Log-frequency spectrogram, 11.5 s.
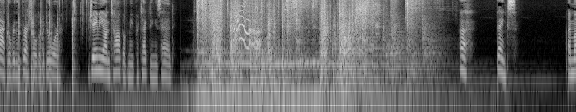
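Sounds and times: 
speech: 0:00.0 - 0:07.2, 0:09.2 - 0:10.4, 0:11.3 - 0:11.5
ceiling cracking and caving in: 0:03.7 - 0:09.5.

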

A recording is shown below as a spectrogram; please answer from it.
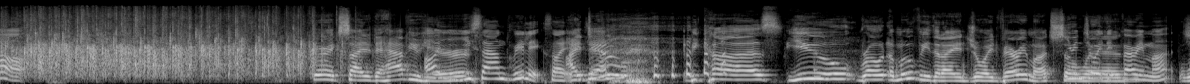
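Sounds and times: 
audience applause: 0:00.0 - 0:04.0
speech: 0:03.1 - 0:11.9
laughter: 0:05.7 - 0:07.6.

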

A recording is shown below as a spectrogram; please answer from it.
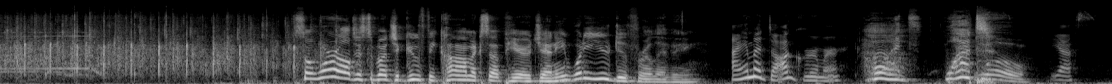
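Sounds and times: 
audience applause: 0:00.0 - 0:03.6
speech: 0:03.0 - 0:10.8.

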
